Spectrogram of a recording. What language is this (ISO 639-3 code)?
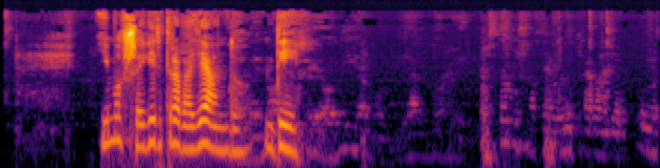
glg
